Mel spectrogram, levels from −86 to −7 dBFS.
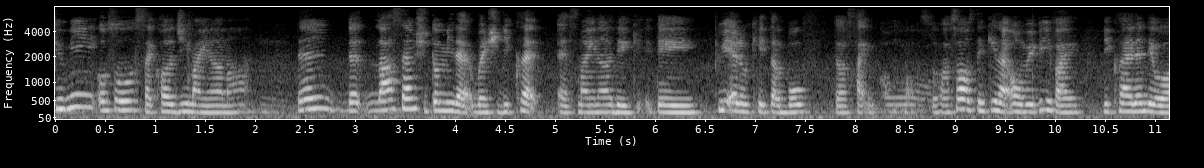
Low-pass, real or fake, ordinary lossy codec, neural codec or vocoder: none; real; none; none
